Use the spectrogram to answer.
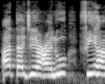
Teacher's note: اتجعلو میں جیم حرف قلقلہ میں سے آ رہا ہے، تو اس لیے ہم جیم کے اوپر قلقلہ کر کے پڑھیں گے۔ اتجعلو فیہا میں یا مدہ ہونے کی وجہ سے ہم فی 1 الف کی مقدار کھینچ کر پڑھیں گے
